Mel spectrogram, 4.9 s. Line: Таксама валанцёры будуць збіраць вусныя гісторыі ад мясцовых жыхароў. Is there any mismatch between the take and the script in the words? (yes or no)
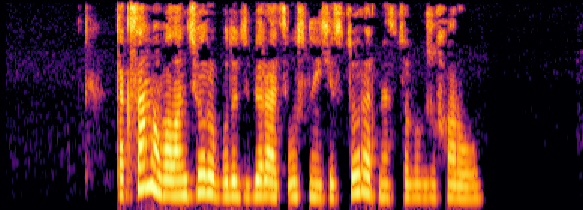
no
